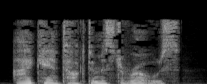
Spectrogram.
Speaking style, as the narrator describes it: Patricia said under her breath, barely audible, even in the quiet library

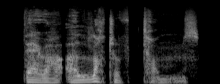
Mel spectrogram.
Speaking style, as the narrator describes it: muttered Riddle

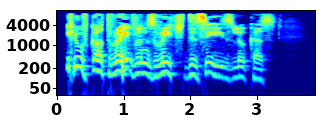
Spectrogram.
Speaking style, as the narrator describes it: the Don laughed

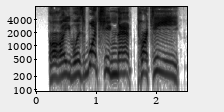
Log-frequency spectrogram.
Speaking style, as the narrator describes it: he told Harry indignantly

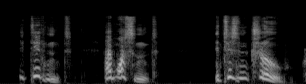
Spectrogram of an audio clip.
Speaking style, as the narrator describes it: cried Molly

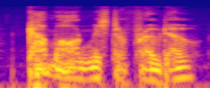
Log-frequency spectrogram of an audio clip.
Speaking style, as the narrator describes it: he whispered

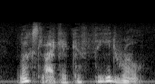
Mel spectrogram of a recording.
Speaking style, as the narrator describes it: Beverly said softly

